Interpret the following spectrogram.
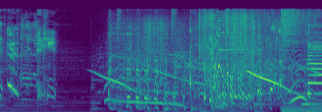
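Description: Children's cartoon music with a baby's voice giggling near the start. The music drops to a brief lull about a second in, then a new children's song starts up with a bouncy bass line and sliding tones.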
